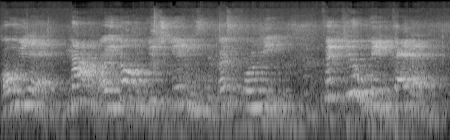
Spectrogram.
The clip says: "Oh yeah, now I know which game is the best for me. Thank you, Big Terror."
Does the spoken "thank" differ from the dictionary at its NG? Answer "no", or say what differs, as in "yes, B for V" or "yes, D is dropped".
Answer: yes, NG is dropped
